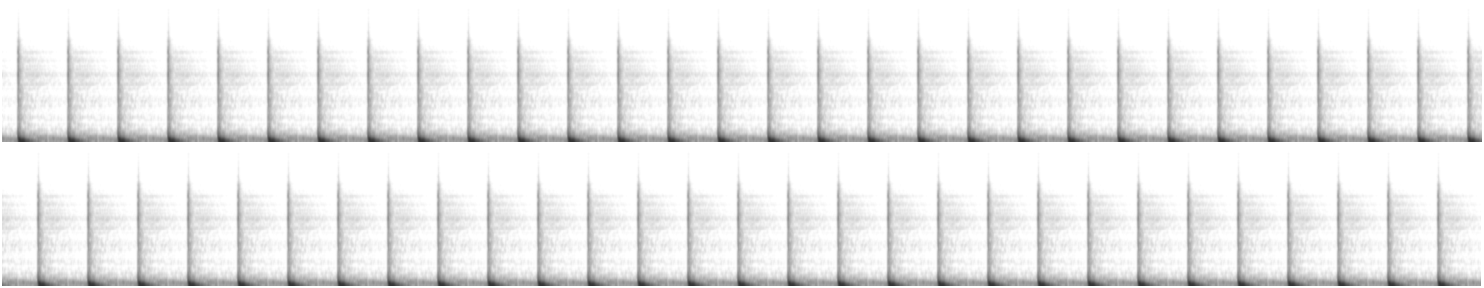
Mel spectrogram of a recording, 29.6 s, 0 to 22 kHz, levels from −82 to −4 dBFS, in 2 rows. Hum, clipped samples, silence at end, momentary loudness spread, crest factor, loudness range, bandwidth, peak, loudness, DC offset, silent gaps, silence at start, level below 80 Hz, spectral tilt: none; under 0.1%; 0.2 s; 5 LU; 14 dB; 0 LU; 9.2 kHz; -16 dBFS; -33 LUFS; under 0.1%; none; 0.15 s; -32 dBFS; -6 dB/octave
